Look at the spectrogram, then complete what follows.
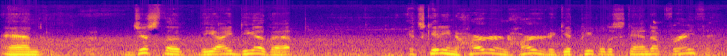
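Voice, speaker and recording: A man with a fairly high voice takes long, frequent pauses. Noticeable background noise runs throughout. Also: ordinary pitch variation, moderate pace. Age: 70s. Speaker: protester. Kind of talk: interview answer. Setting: outdoors.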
